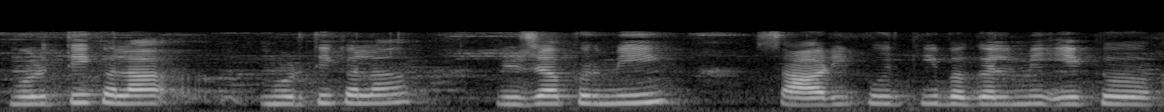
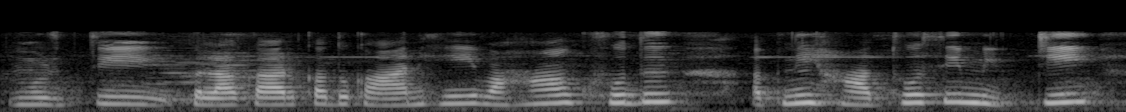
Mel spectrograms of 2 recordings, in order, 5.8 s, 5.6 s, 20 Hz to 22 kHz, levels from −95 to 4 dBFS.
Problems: background sounds at intervals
